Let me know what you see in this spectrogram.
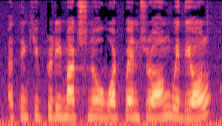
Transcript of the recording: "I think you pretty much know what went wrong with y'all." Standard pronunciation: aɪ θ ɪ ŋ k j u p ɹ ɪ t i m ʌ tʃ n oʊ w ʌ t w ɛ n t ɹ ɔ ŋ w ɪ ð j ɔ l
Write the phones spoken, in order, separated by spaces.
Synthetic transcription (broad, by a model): aɪ θ ɪ ŋ k j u p ɹ ɪ t i m ʌ tʃ n oʊ w ʌ t w ɛ n t ɹ ɔ ŋ w ɪ ð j ɔ l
